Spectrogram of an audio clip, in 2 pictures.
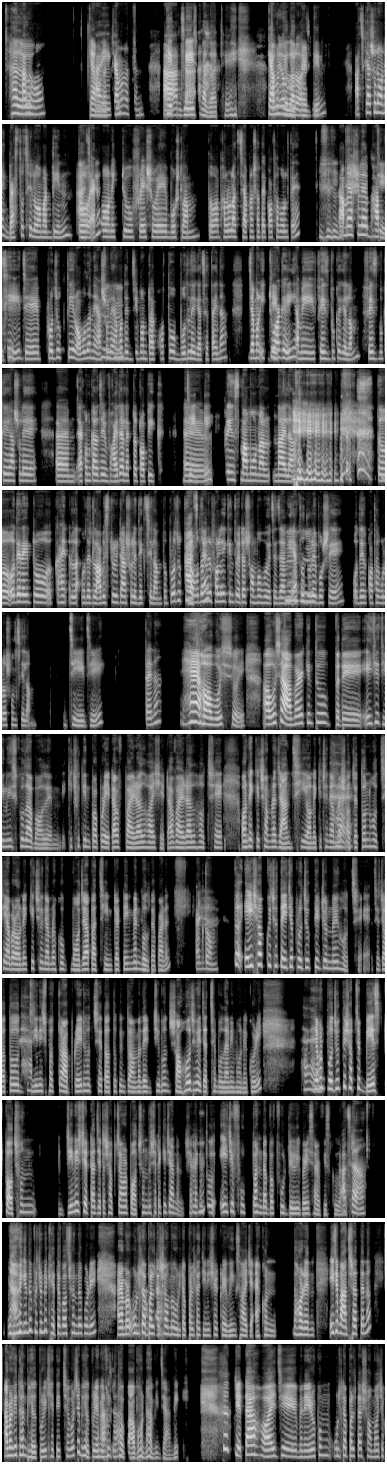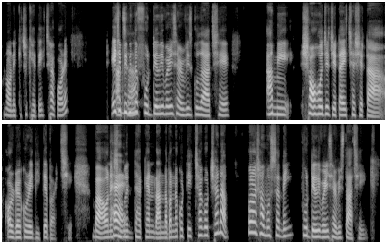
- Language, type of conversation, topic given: Bengali, unstructured, আপনার মনে হয় প্রযুক্তি কীভাবে আপনার দৈনন্দিন জীবন বদলে দিয়েছে?
- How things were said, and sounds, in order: chuckle; chuckle; chuckle; laugh; tapping; in English: "entertainment"; sniff; in English: "upgrade"; inhale; in English: "cravings"; laughing while speaking: "কোথাও পাবো না আমি জানি"; inhale; chuckle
